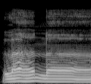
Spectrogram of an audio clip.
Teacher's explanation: Berhubung ada alifnya, alif mentobi'i, maka nun ini dipanjangkan dua harakat atau dua ketukan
